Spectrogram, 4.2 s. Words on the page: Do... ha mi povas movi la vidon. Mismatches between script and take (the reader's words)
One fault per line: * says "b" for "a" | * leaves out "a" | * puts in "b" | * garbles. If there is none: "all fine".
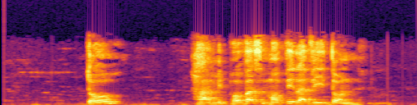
all fine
